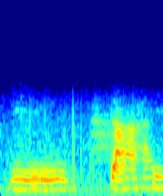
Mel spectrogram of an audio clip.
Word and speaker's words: Dienstag: That is good, but pronounce the words broader, so Sonntag, Montag, Dienstag, yes?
